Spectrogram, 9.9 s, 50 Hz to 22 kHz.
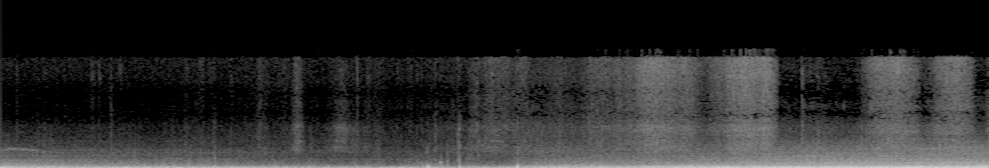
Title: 2002 dodge dakota bad wheel bearings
